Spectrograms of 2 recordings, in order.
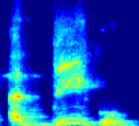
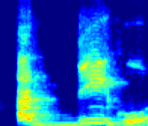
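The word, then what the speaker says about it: الديك: यहाँ पर भी देखिए अद्दीकु, यहाँ पर देखिए अलिफ लाम के बाद दाल आ रहा है और ये दाल हरूफ शमसी में से है, इसलिए यहाँ पर लाम को साइलेंट करेंगे और जो हरूफ शमसी है उसके ऊपर तशदीद लगाकर इसको पढ़ेंगे। ठीक है, उस पर तशदीद लगाकर पढ़ेंगे। तो क्या हो गया, अद्दीकु।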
